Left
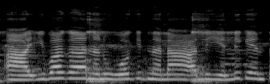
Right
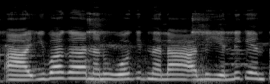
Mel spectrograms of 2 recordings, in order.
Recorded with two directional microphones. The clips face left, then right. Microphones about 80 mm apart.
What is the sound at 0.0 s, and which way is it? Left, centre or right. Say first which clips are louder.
A woman's voice: right 3 dB; right.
